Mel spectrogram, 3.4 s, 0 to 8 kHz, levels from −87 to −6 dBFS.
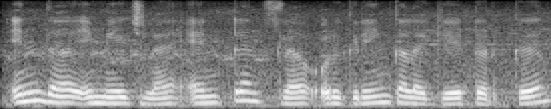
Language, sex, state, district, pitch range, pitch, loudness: Tamil, female, Tamil Nadu, Chennai, 160-180 Hz, 170 Hz, -14 LUFS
